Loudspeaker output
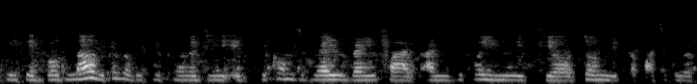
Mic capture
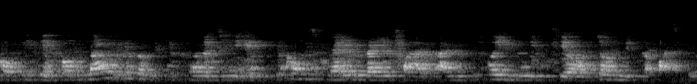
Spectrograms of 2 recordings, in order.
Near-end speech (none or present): none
